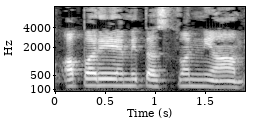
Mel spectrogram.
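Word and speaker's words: अपरेयमितस्त्वन्याम्: यहां पर जो तू है उसको वो बन गया उसका, तो अपरेयमितस्त्वन्याम एक साथ पढ़ेंगे तो बहुत अच्छा रहेगा।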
